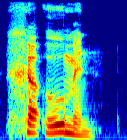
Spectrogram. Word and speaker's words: chaumin: Chaumin, pigeon, chaumin, three syllables, cha, u, min, cha, u, min.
